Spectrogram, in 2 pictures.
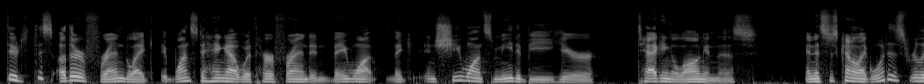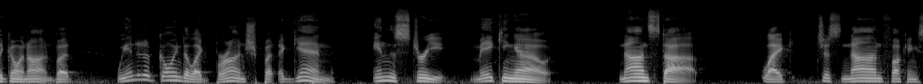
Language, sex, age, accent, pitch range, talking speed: English, male, 20-39, American, 100-130 Hz, 190 wpm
